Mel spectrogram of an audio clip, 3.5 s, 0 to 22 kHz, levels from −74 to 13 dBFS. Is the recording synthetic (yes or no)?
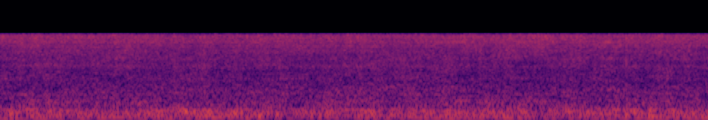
yes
